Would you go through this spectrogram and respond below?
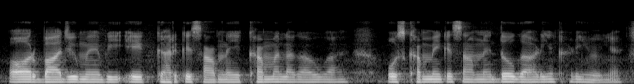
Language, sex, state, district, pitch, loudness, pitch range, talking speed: Hindi, male, Uttar Pradesh, Lalitpur, 115 Hz, -18 LUFS, 115-120 Hz, 210 wpm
